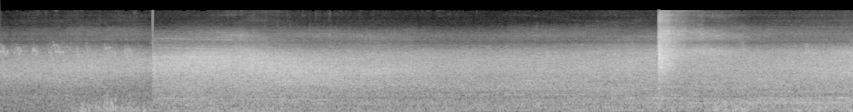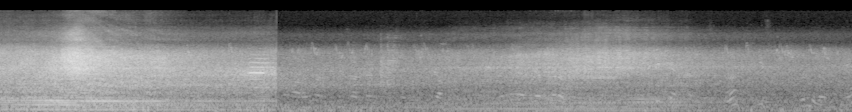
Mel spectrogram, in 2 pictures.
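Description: Road traffic passing close by, swelling and fading; about eight seconds in comes a short sharp hiss, and around the middle a heavy vehicle goes past with a louder rush and a steady low engine hum that cuts off suddenly a few seconds later.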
